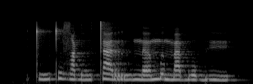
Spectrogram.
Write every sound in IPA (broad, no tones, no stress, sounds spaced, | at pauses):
t ṳ tʷ ə̤ zˤ ɐ ɡ ə̤ t a r ṳ n ɐ m ə m a b o b y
